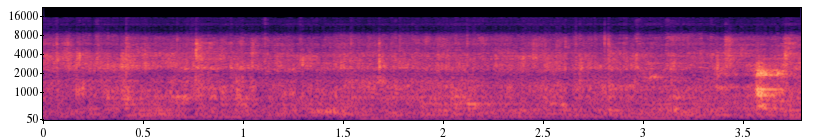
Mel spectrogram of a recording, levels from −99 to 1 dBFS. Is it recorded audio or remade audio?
remade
